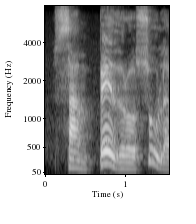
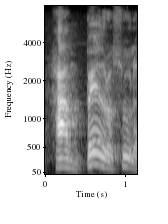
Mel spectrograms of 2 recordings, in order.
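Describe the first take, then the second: First: The name is said with standard Spanish pronunciation. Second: The name is said with colloquial Honduran pronunciation. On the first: "en lugar de decir" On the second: "ese se llama caliche catracho"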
